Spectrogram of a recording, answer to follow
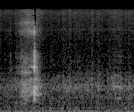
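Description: A short, faint scrape on paper ending in a light click, from the pencil and straightedge strip used to draw lines on a paper template.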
